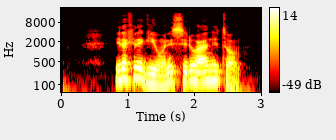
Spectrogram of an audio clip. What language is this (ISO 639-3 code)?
kab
